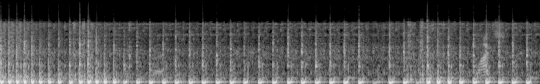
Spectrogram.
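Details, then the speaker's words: 1986 Honda Shadow 1100 V-twin with high mileage idles lumpy and uneven with irregular chuffs, the rear cylinder misfiring and puffing back through the carburetor; cause unknown. "I'm all thumbs today the rear cylinder misfires in a weird way I'm I don't know what's wrong with it let's see if I can't get the thing to run it starts up real"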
